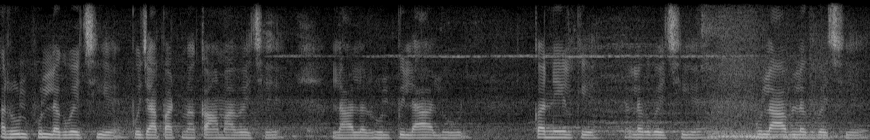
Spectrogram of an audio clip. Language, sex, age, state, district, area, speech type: Maithili, female, 60+, Bihar, Purnia, rural, spontaneous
